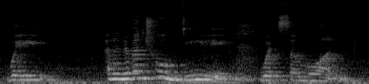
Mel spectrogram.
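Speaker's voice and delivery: deliberate, dramatic monologue with weighted pauses; spoken-word performance. Acted. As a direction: perform it like a solo stage piece.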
